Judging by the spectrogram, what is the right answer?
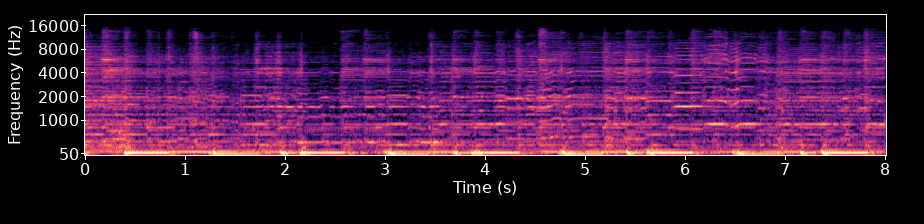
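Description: Live bluegrass band playing, a fiddle carrying the melody over banjo, mandolin and guitar, with strong upright bass notes pulsing underneath.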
